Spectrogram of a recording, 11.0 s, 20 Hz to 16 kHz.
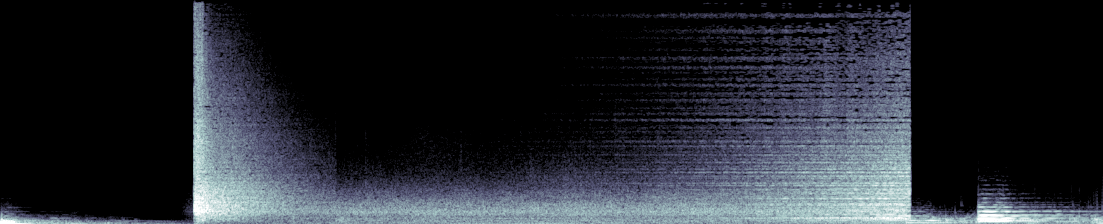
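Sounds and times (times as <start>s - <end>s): loud crash with hissing tail: 2.0s - 5.4s
steady background noise: 2.0s - 9.1s.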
